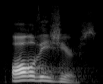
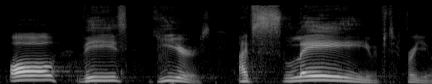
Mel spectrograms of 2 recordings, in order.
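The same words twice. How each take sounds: First: Said in the usual way. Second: Slow pleading. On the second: Acted. Older brother complaining to his dad, slow and drawn out. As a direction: drag out all these years slowly.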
